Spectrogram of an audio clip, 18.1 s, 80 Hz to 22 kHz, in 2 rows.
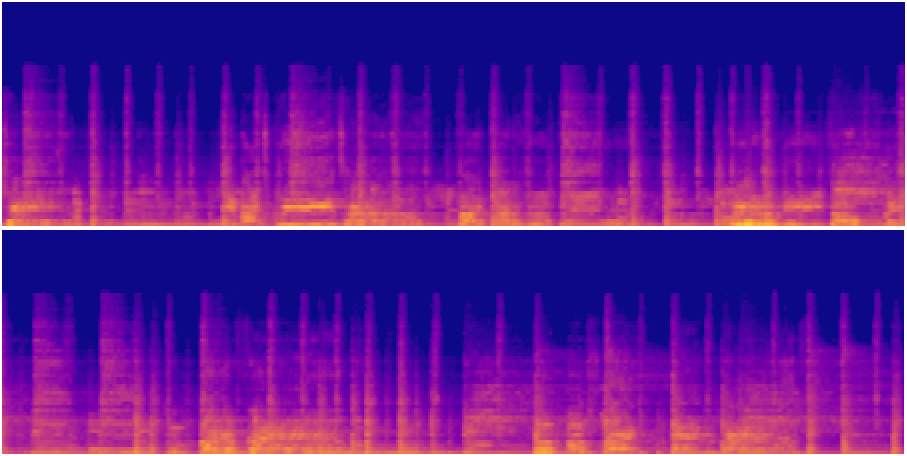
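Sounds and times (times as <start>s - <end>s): electric blues band playing: 0.0s - 18.0s
person singing: 7.2s - 9.5s, 11.0s - 12.8s, 14.4s - 17.2s.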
